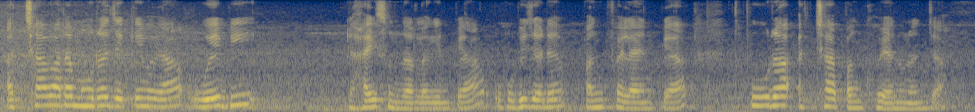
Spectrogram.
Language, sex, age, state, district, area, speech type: Sindhi, female, 45-60, Uttar Pradesh, Lucknow, urban, spontaneous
